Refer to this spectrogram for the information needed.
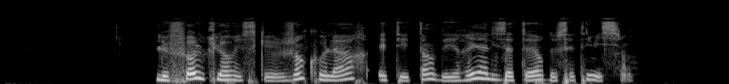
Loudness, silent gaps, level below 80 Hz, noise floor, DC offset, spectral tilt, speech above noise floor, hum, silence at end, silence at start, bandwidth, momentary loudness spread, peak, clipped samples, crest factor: -21 LUFS; none; -50 dBFS; -83 dBFS; under 0.1%; -6 dB/octave; 63 dB; none; 0.95 s; 1.55 s; 9.4 kHz; 13 LU; -2 dBFS; under 0.1%; 20 dB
